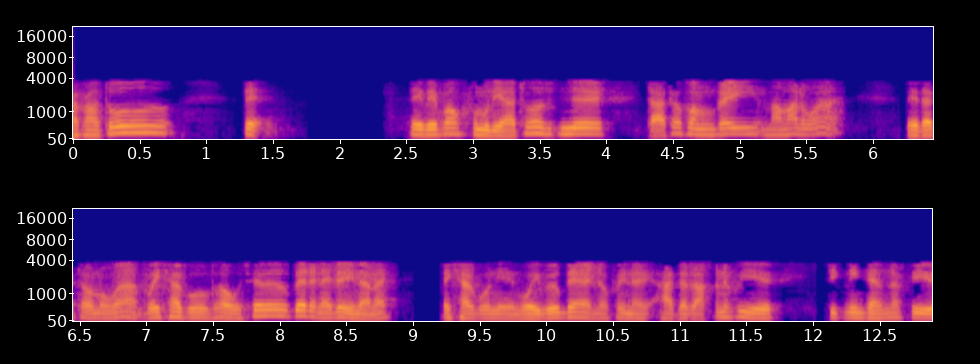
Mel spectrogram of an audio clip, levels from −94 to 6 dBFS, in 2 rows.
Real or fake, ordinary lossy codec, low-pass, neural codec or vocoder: fake; MP3, 16 kbps; 3.6 kHz; codec, 16 kHz, 0.5 kbps, X-Codec, HuBERT features, trained on LibriSpeech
